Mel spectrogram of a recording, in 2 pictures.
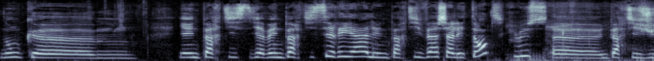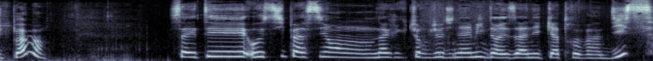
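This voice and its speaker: Her pitch high and varying in an ordinary way, a woman speaks. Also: moderate pace. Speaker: farmer. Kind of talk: interview during farm tour. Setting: outdoors. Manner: hesitant, many fillers.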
